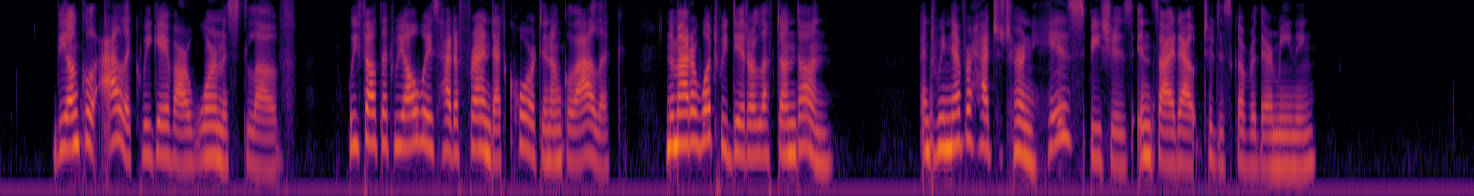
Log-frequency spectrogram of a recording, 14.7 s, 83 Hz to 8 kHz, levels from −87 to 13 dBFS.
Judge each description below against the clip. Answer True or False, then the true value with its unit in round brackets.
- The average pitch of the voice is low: False (220 Hz)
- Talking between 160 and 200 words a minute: True (175 wpm)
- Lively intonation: True (6.0 semitones)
